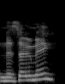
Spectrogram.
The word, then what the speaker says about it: Nozomi: How do you pronounce it first off? Is it Nozomi? Yes.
